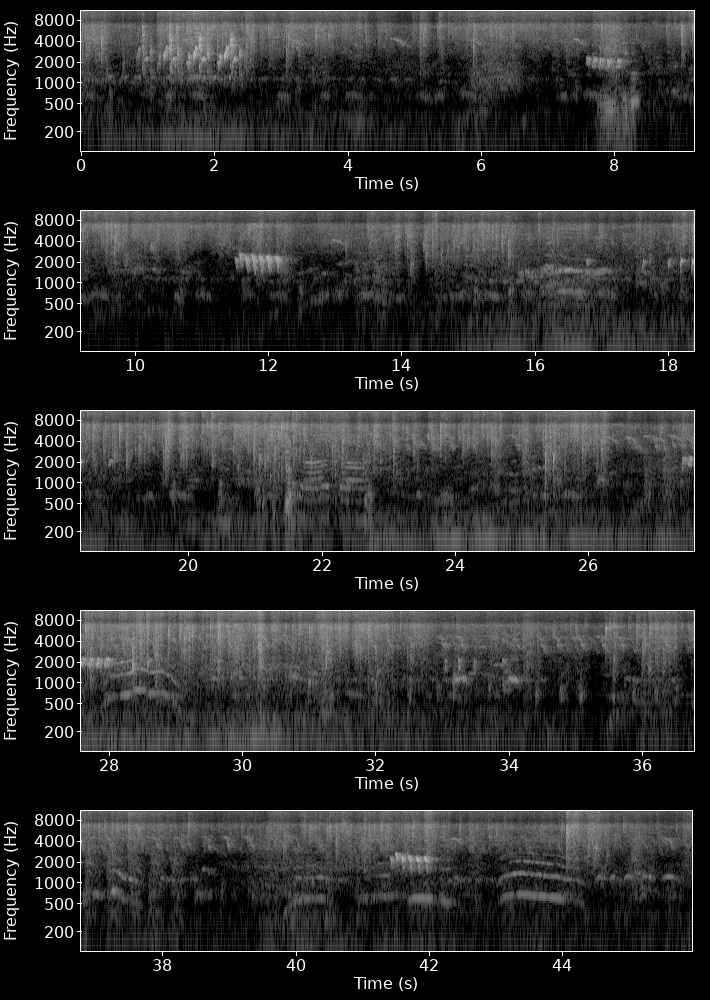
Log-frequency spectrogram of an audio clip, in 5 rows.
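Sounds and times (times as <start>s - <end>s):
birds calling: 0.0s - 45.9s
rooster crowing: 15.4s - 17.7s.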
